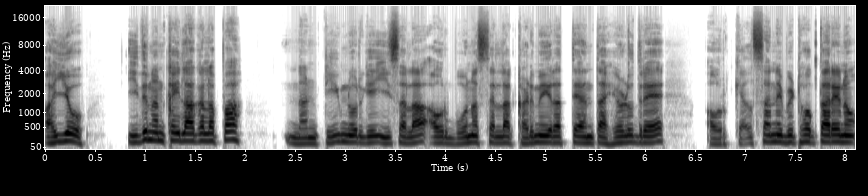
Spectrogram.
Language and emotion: Kannada, fearful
